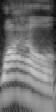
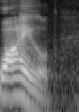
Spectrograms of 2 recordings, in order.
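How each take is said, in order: First: The word is said plainly, without extra energy. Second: The word is said with exaggerated, intense energy. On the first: "not wild" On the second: "That's wild times ten"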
